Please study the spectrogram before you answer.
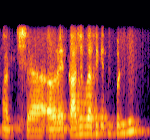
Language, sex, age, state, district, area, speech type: Hindi, male, 18-30, Uttar Pradesh, Azamgarh, rural, conversation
